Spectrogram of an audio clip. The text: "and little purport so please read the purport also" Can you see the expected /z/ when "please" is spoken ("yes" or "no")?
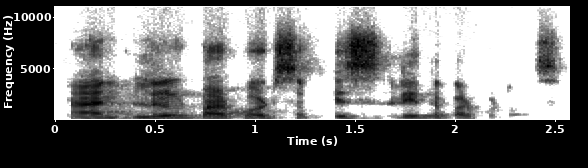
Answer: no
